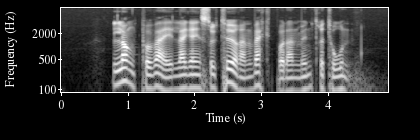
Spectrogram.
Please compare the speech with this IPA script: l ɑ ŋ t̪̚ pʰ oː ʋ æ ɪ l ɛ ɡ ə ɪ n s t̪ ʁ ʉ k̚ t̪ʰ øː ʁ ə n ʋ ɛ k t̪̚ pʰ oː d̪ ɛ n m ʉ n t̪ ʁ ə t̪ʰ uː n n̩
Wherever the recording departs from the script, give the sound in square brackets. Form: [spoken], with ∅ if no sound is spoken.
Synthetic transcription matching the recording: l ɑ ŋ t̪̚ pʰ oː ʋ æ ɪ l ɛ ɡ ə ɪ n s t̪ ʁ ʉ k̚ t̪ʰ øː ʁ ə n ʋ ɛ k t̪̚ pʰ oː d̪ ɛ n m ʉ n t̪ ʁ ə t̪ʰ uː n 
